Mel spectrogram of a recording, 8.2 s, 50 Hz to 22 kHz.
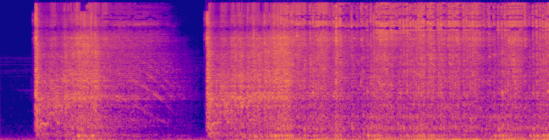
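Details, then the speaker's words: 1972 Fiat 850 Spider on a temporary fuel pump feed with reduced choke: starter churns in two long bursts, never fires; fuel present before the original pump but none after, owner suspects clogged fuel pump. Cranks but won't start. "Okay, so I got a little bit of evidence that it might be a clogged fuel pump, because when I took off this hose here and it went to here, there was fuel here, but none came out of here."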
